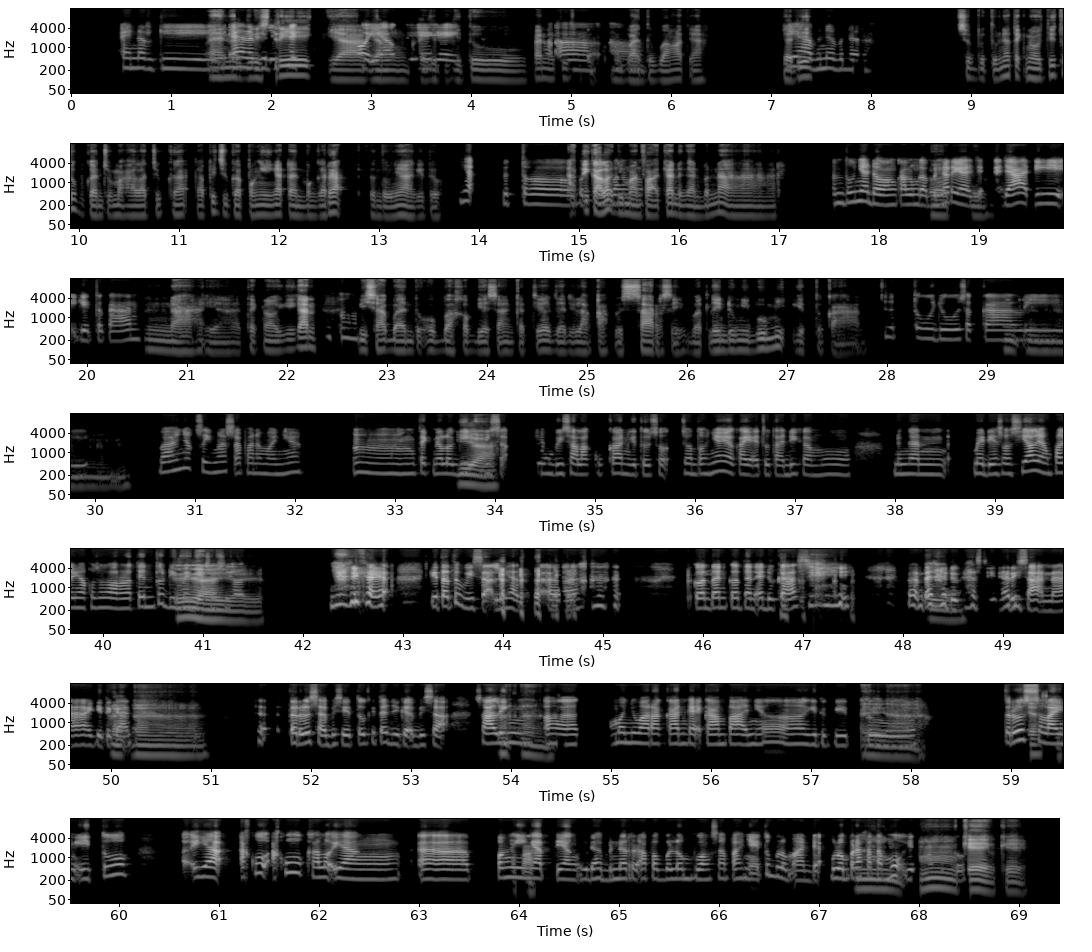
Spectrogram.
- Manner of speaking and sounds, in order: laughing while speaking: "Jadi"; laugh; chuckle; laugh; laughing while speaking: "edukasi, konten edukasi"
- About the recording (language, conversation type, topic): Indonesian, unstructured, Bagaimana peran teknologi dalam menjaga kelestarian lingkungan saat ini?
